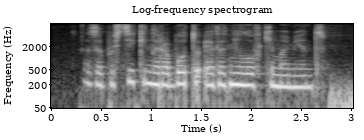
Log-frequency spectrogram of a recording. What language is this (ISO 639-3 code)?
rus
